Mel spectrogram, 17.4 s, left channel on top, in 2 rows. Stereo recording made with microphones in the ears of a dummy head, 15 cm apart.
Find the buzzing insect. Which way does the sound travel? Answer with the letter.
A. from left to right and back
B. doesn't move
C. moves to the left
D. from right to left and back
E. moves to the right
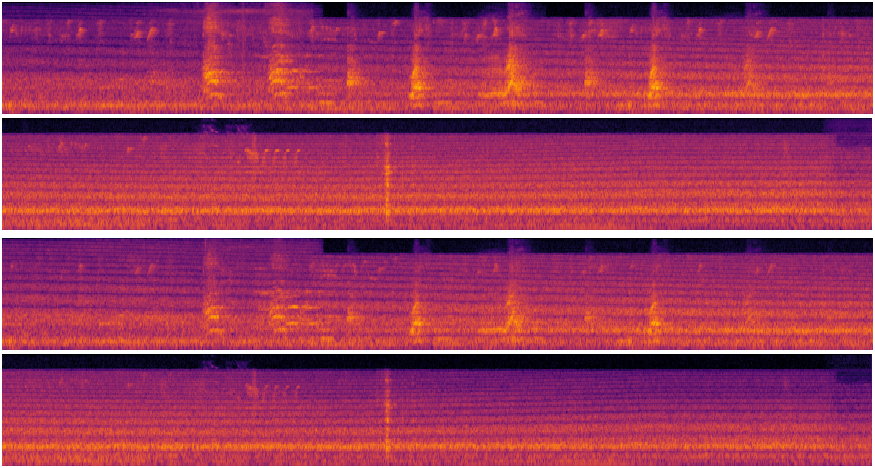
C.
